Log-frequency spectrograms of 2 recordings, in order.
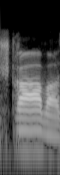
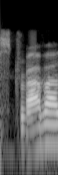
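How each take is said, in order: First: It is said the Rhineland way. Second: It is said the English way.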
